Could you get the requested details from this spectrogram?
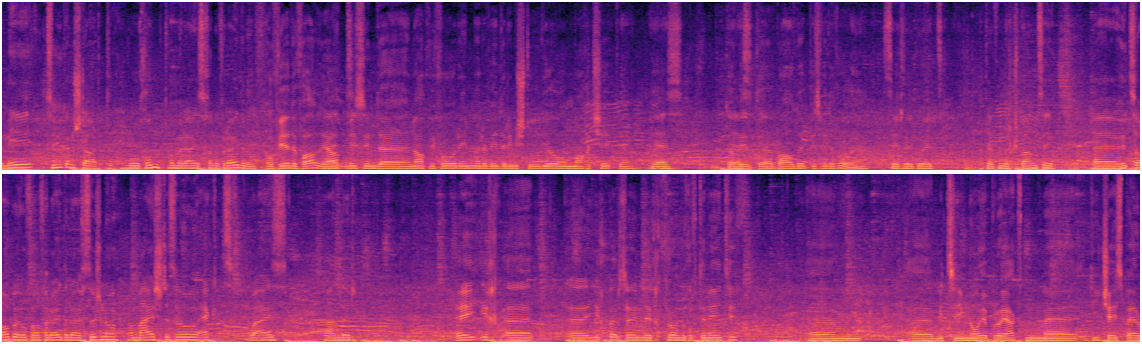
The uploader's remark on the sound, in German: Live vom Hood Look Good -Festival. Live aus Aarau. Live vom Hood Look Good -Festival.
